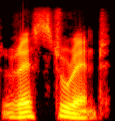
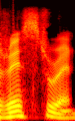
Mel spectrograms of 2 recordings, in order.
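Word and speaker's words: restaurant: এখানে দেখেন my favourite রেস্টুরেন্ট তাহলে এখানে রেস্টুরেন্ট আসলে এটা কি রেস্টুরেন্ট না এটা কখনোই রেস্টুরেন্ট না তাহলে এটার কারেক্ট প্রোনাউন্সিয়েশনটা কি এটার কারেক্ট প্রোনাউন্সিয়েশন হচ্ছে হচ্ছে রেস্ট্রন্ট রেস্ট্রন্ট রেস্ট্রন্ট রেস্ট্রন্ট রেস্ট্রন্ট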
